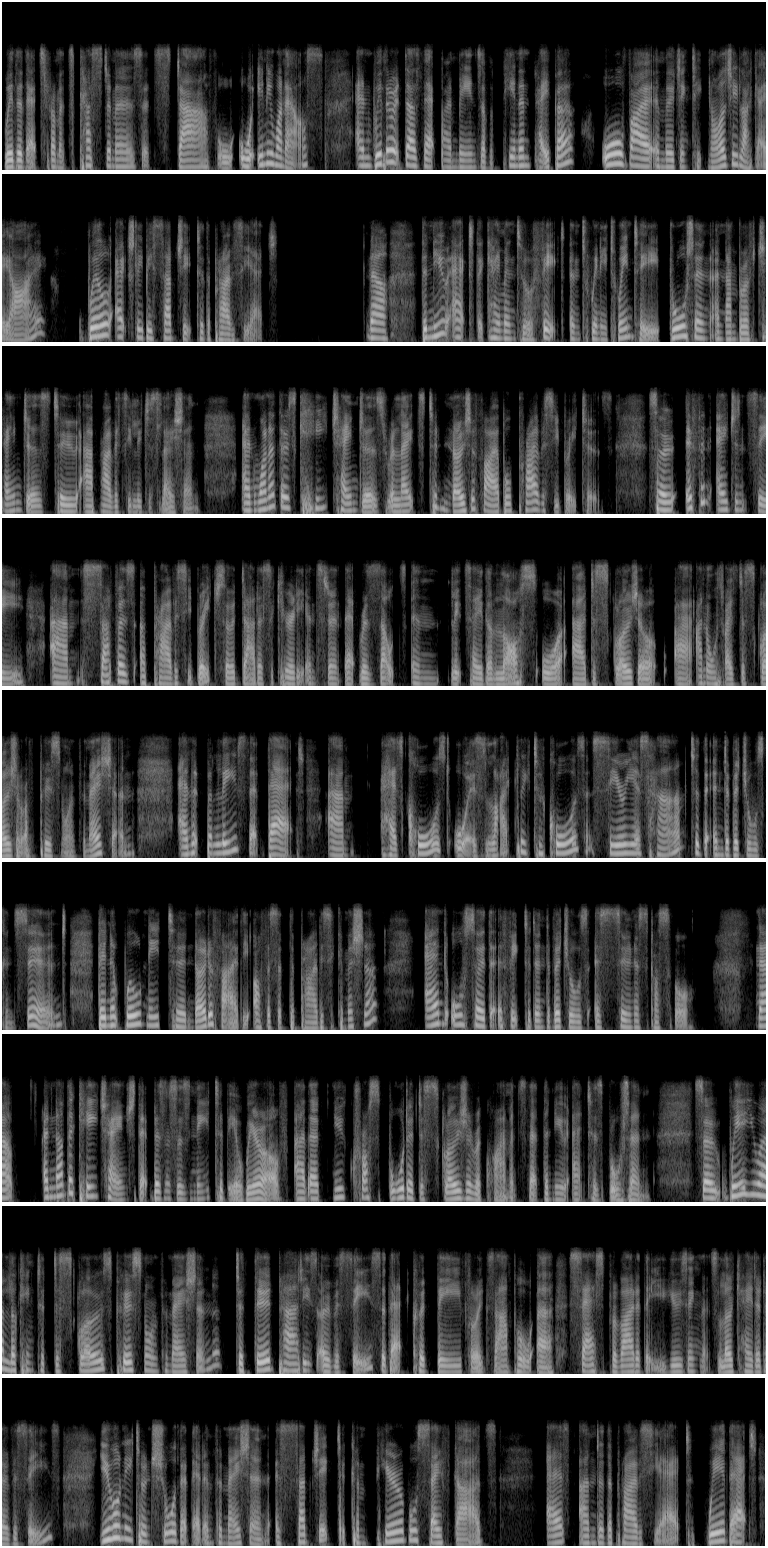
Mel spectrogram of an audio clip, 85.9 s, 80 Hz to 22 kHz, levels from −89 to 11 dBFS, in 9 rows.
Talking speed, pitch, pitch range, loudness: 145 wpm, 165 Hz, 145-200 Hz, -25 LUFS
